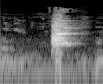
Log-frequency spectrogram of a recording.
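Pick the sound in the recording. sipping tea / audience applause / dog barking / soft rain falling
dog barking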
